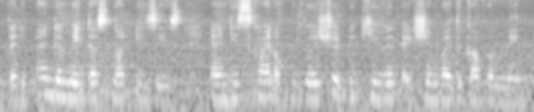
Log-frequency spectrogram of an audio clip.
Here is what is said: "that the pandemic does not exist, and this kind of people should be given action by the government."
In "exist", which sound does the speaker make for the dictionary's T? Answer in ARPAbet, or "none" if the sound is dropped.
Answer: none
